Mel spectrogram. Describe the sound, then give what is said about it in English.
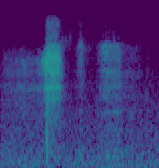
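A deep breath is drawn in at the start of a meditation: a soft, airy, sniff-like inhale, then a fainter second breath, both quiet. “we'll move into the meditation by simply taking a deep breath, a really deep inhalation,”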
